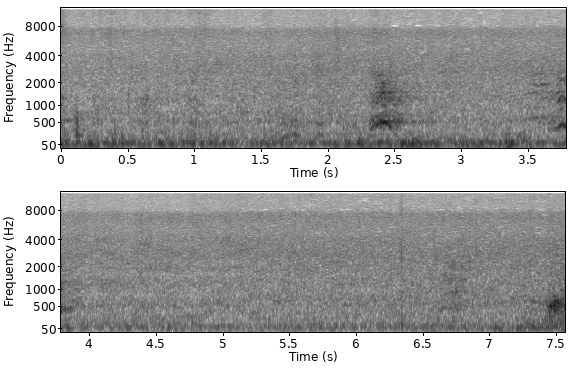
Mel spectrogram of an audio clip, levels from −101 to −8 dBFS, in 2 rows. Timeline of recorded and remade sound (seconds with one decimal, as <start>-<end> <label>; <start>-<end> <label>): 0.0-3.9 recorded; 3.9-5.2 remade; 5.2-7.6 recorded

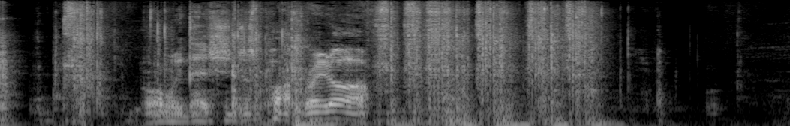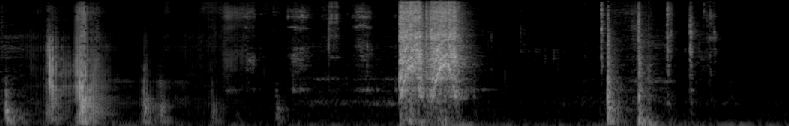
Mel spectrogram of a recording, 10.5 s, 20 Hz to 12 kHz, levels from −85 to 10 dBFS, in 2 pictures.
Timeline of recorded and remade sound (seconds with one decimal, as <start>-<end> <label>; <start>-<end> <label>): 0.0-5.4 recorded; 5.4-6.9 remade; 6.9-10.5 recorded

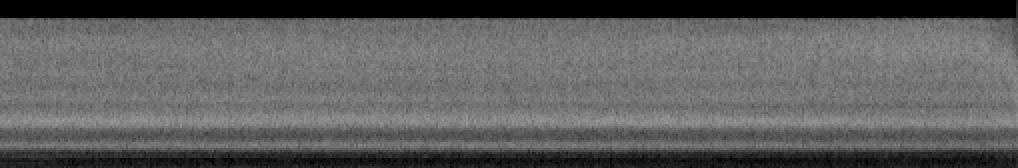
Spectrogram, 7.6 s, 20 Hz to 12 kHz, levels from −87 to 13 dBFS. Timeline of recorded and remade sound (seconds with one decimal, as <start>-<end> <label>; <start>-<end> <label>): 0.0-7.6 recorded

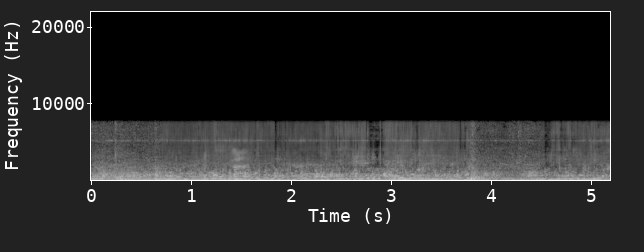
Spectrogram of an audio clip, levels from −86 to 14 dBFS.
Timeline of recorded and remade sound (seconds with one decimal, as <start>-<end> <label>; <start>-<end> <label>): 0.0-0.7 recorded; 0.7-3.8 remade; 3.8-4.5 recorded; 4.5-5.2 remade

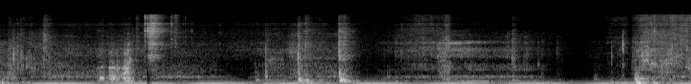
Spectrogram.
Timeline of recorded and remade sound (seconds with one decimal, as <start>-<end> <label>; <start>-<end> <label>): 0.0-0.6 remade; 0.6-1.4 recorded; 1.4-6.9 remade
